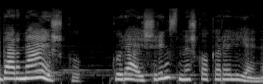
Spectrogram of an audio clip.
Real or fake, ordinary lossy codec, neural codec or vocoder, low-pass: real; AAC, 48 kbps; none; 14.4 kHz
